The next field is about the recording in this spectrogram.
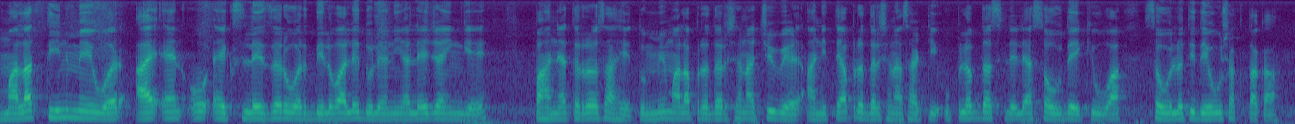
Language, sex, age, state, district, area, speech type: Marathi, male, 18-30, Maharashtra, Ratnagiri, rural, read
